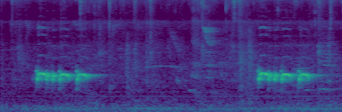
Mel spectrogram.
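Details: Local zebra dove in full song gives two stuttering, bubbling coo phrases about three seconds apart. Each phrase is a quick run of low pulses that trails into a steady note.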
